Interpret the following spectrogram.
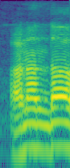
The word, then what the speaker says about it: Ananda: ANANDA. 발음 나는 대로 아난다 모터래요.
